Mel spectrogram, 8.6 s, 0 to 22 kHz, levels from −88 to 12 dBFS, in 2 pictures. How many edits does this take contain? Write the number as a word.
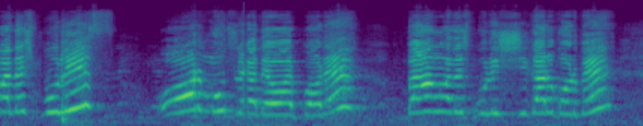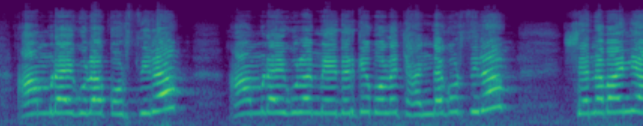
one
